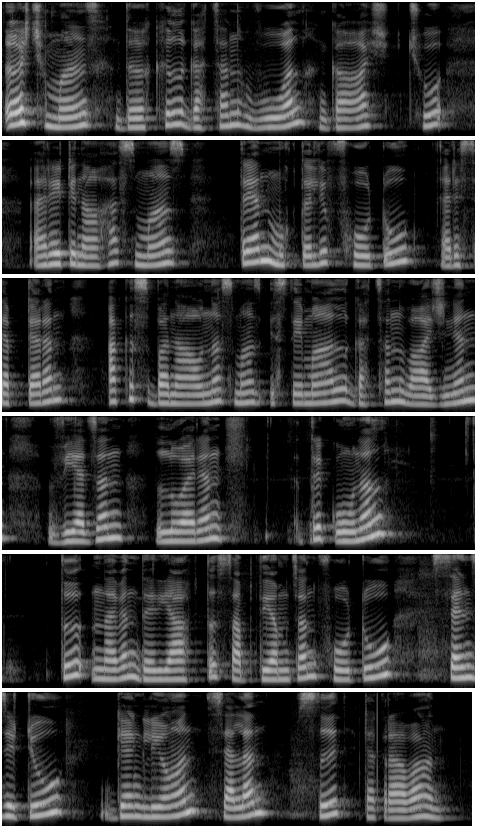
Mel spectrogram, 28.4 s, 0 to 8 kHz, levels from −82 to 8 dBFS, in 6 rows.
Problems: none marked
